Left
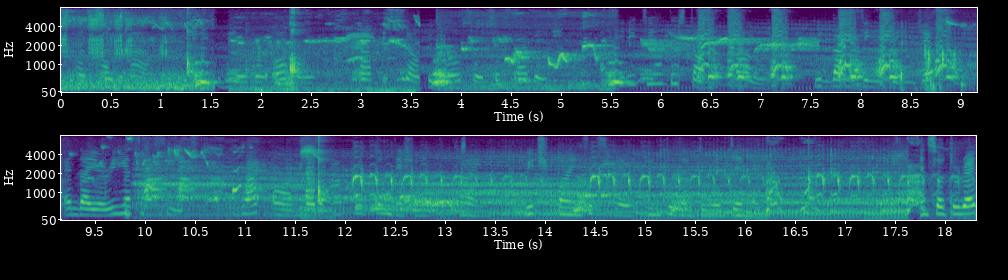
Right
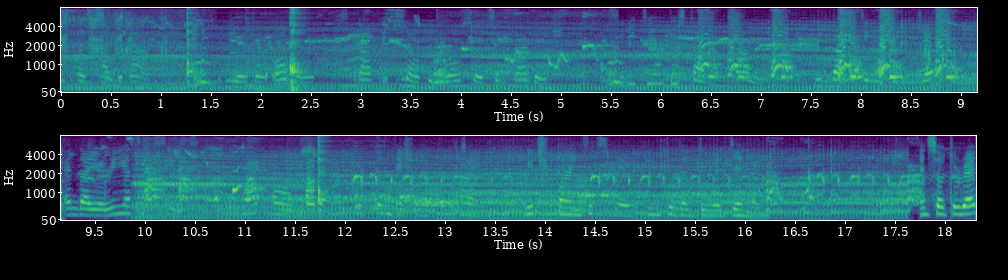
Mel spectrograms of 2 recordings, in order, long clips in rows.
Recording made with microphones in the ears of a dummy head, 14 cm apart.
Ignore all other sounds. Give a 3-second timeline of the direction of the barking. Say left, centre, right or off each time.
left, left, centre, centre, left, left.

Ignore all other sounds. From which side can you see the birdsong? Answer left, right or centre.
left.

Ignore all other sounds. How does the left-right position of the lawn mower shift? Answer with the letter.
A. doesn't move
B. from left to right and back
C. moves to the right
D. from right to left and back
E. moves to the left
E.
